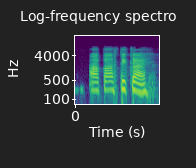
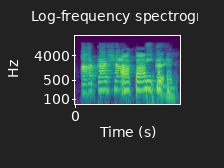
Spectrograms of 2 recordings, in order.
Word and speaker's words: आकाशास्तिकाय: आकाशिकाय। तो आप पहले इसको ही बराबर बोलिए, आकाशास्तिकाय। आकाशिकाय। आप श छोड़ रहे हो, आकाशास्तिकाय। आकाशिकाय।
